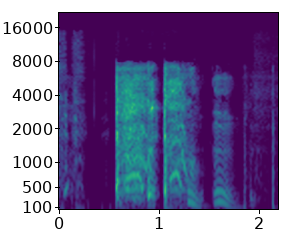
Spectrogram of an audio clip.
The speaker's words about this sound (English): sorry, see, doing his voice makes me cough.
